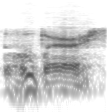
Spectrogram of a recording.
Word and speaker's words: Houper: The name's Hooper, spelled H-O-U-P-E-R, but pronounced to rhyme with Cooper.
